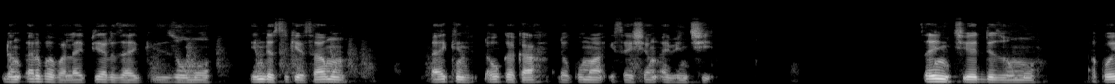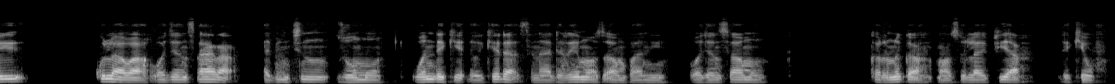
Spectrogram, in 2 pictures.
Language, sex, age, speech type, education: Hausa, male, 30-45, spontaneous, tertiary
